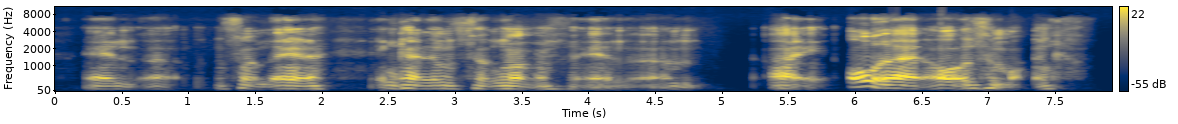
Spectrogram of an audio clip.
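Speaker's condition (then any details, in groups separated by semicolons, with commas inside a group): ALS; about two years since onset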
